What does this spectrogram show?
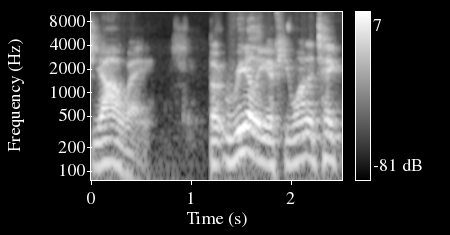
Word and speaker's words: YHWH: But the Germans, in Martin Luther's time, thought it would be pronounced Jehovah. And modern scholars think it might be pronounced Yahweh.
